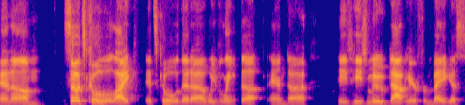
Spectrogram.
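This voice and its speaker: A man with a Tennessee accent speaks at a very slow pace. His fairly low voice keeps a fairly even intonation. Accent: Southern US (Tennessee). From Tennessee, Nashville. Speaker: sports YouTuber and live stream host. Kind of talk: live stream chat.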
